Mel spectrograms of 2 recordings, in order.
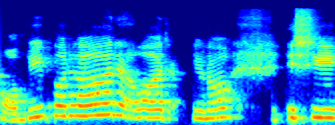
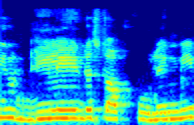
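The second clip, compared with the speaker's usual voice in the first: ordinary talk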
